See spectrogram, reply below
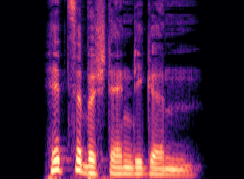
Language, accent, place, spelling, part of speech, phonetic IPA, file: German, Germany, Berlin, hitzebeständigem, adjective, [ˈhɪt͡səbəˌʃtɛndɪɡəm], De-hitzebeständigem.ogg
- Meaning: strong dative masculine/neuter singular of hitzebeständig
